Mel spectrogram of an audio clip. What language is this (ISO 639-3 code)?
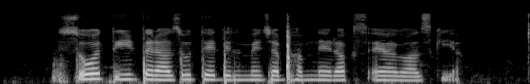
urd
